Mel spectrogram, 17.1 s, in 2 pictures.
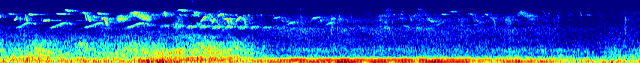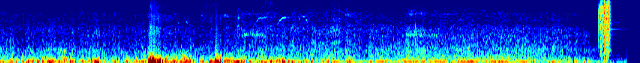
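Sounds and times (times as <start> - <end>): songbirds chirping and singing: 0.0 - 9.0
low steady hum: 0.0 - 16.9.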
